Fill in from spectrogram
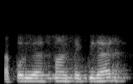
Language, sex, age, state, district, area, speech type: Hindi, male, 18-30, Bihar, Begusarai, rural, conversation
